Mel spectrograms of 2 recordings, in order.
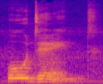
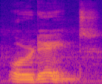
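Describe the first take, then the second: First: The R after the vowel is not pronounced. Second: The R after the vowel is clearly pronounced.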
